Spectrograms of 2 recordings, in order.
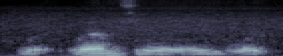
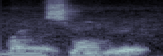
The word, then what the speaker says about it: Ramaswamy: It surprises Vivek Ramsaway, however you say his name. Ramaswamy.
